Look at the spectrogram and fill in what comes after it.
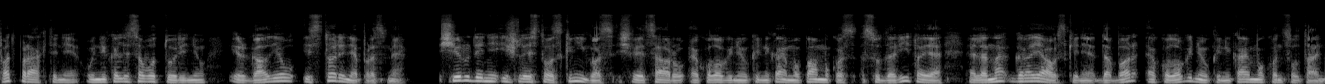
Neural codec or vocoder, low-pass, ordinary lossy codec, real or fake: none; 10.8 kHz; AAC, 32 kbps; real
